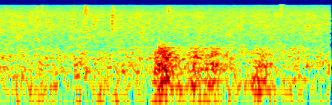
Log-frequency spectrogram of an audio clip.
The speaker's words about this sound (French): Pendant tout ce temps, dehors, il pleuvait à verse et l'orage grondait.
